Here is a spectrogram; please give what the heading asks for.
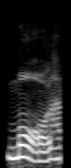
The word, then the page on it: MOH: Indian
